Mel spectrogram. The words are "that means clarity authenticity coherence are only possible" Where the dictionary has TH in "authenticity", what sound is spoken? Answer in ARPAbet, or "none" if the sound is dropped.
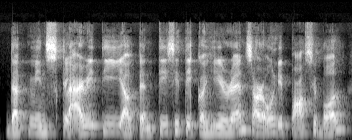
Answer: T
